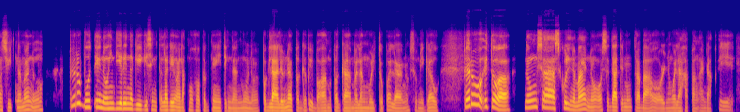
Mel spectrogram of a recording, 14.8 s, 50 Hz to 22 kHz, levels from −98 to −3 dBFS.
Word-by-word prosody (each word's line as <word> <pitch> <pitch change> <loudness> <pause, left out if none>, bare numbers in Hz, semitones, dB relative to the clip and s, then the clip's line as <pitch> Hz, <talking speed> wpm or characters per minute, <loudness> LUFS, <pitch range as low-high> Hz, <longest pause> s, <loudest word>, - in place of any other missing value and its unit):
sweet 115 -2 -4
naman 135 +5 -2
'no? 130 +5 -6 0.5
Pero 325 +6 +1
buti 235 -2 +1
'no 185 -2 +3
hindi 190 0 +3
rin 185 -1 +4
nagigising 150 -4 -1
talaga 135 0 +1
'yong 120 -3 0
anak - - -5
mo 130 - -7
kapag 120 -1 -8
tinitingnan 100 -2 -6
mo 105 -2 -6
'no? 95 +1 -10
'Pag 115 -1 -5
lalo 110 -2 +5
na 130 -2 +1
'pag 100 -1 -9
gabi - - -7
baka 105 0 -3
mapagkamalang 105 -1 -3
multo 100 -1 -8
pala 100 -4 -3
'no? 110 +5 -12
Sumigaw. 110 +1 -6 0.5
Pero 325 +7 +7
ito 245 -1 +3
ah, 140 0 +8 0.3
no'ng 235 +2 +1
sa 215 -4 +6
school 195 -2 +2
naman 145 +1 +2
'no 120 0 -3
o 130 - -3
sa 125 - -3
dati 125 -1 +3
mong 120 -1 -9
trabaho 100 -2 -3
or 100 0 -5
no'ng 100 0 -11
wala 105 -1 -3
ka - - -9
pang 95 -1 -10
anak, 100 0 -10 0.2
eh, 135 -3 -10
120 Hz, 195 wpm, -21 LUFS, 105-155 Hz, 0.5 s, ah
